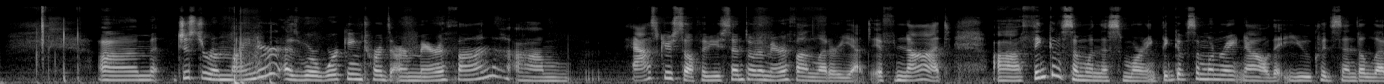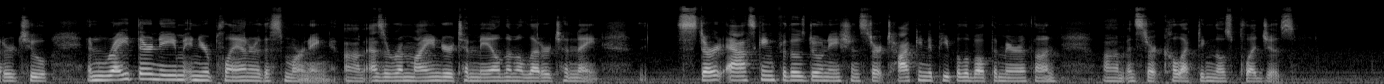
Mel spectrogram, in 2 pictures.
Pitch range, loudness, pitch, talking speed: 165-210 Hz, -24 LUFS, 180 Hz, 170 wpm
